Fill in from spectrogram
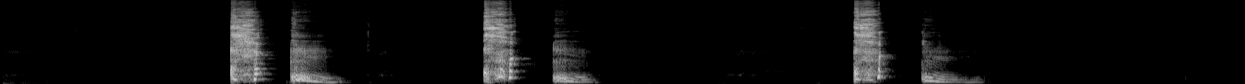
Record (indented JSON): {
  "three_cough_length": "12.5 s",
  "three_cough_amplitude": 32768,
  "three_cough_signal_mean_std_ratio": 0.27,
  "survey_phase": "beta (2021-08-13 to 2022-03-07)",
  "age": "65+",
  "gender": "Male",
  "wearing_mask": "No",
  "symptom_none": true,
  "smoker_status": "Never smoked",
  "respiratory_condition_asthma": false,
  "respiratory_condition_other": false,
  "recruitment_source": "REACT",
  "submission_delay": "1 day",
  "covid_test_result": "Negative",
  "covid_test_method": "RT-qPCR"
}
